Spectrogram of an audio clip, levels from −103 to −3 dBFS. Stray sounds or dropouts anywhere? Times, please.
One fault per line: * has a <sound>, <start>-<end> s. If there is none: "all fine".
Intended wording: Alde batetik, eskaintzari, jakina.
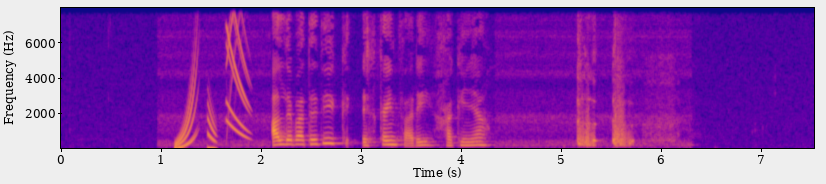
* has a chirp, 1.1-1.9 s
* has a cough, 5.1-6.2 s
